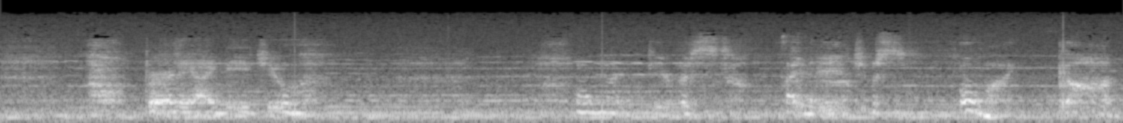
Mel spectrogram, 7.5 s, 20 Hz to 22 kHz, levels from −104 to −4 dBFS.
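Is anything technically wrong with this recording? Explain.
Yes, there are overlapping chunks at 0.94–0.96, 1.96–1.99, 2.99–3.01, 4.01–4.04, 5.04–5.06, 6.06–6.09 and 7.09–7.11 s. Each 1 s chunk starts before the last ends, so about 25 ms replays, giving a regular stutter.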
